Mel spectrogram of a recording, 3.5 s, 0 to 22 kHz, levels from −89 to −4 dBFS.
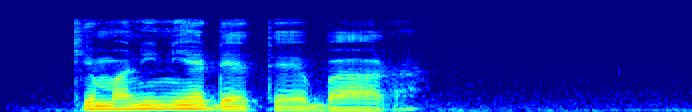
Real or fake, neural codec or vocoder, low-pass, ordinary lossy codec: real; none; 10.8 kHz; none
